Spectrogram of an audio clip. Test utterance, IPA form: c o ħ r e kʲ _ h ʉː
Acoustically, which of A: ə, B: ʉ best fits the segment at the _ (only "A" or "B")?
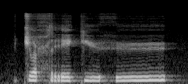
B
